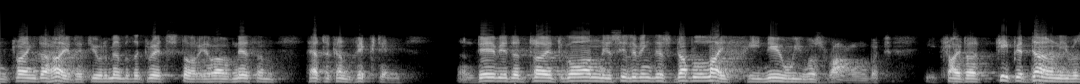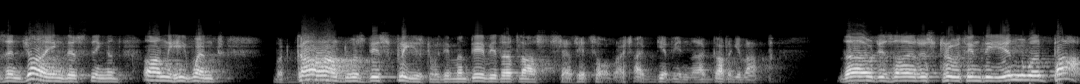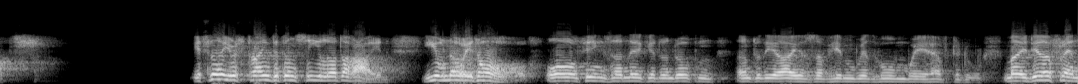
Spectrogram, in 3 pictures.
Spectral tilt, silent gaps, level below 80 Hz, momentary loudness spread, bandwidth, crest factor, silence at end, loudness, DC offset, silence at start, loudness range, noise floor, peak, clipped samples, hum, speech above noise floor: -7.5 dB/octave; none; -54 dBFS; 14 LU; 6.4 kHz; 12 dB; 0 s; -13 LUFS; under 0.1%; 0 s; 5 LU; under -90 dBFS; -2 dBFS; under 0.1%; none; over 77 dB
